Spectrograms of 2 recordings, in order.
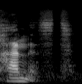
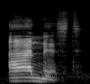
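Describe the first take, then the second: First: The word begins with an audible h sound. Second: The word begins with a vowel, h silent. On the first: The speaker calls it wrong. "不是" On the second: The speaker calls it right. "它没有 H 的发音"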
